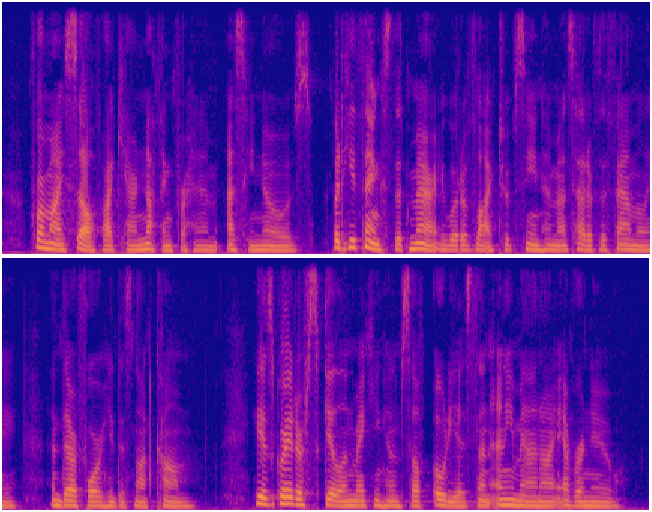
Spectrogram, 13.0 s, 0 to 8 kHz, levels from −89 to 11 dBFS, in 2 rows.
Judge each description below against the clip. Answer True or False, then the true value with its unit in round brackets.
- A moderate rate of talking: False (220 wpm)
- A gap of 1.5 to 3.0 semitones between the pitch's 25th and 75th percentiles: True (2.5 semitones)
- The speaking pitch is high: False (155 Hz)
